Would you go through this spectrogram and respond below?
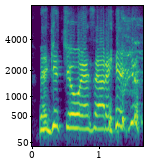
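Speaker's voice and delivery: loud, high, slow angry brush-off; Lenny snapping. Retold or imitated. Lenny from the game throwing the player out, loud and angry. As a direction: bark him out of the room. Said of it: "and then he's like".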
